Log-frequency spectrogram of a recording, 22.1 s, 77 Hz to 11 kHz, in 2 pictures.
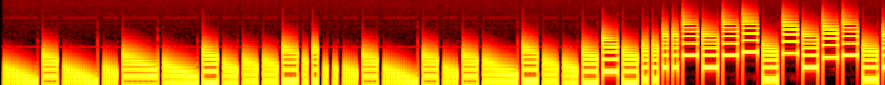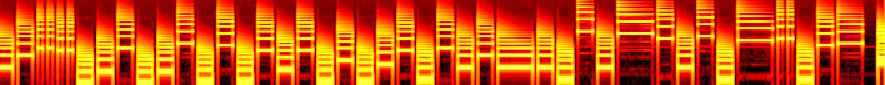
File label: yamaha tg77 filter lpf+lpf ser q050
